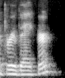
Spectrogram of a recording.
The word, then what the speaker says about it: Brewbaker: name hi I'm Brewbaker that's Brew like a baker however it is you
